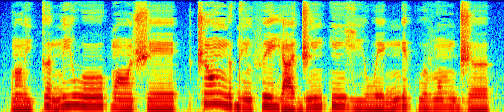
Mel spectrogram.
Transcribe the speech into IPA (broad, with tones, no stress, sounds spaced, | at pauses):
ɾ ɔ̃˨ ɾ i˨ k ə˦˨ n iː˦ w oː˦ ɓ ɔ̃˧ ʃ e˧ | t͡ʃ ɔ̃˦ ŋ ə˧ d ĩ˨ l f e˧ j a˨ d͡ʒ ĩ˦ k ĩ˦ ɣ i˨ w e˨ ŋ e˦ kʷ ə˧ v ɔ̃˦ m d͡ʒ ə˧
